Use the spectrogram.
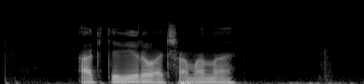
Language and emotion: Russian, neutral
